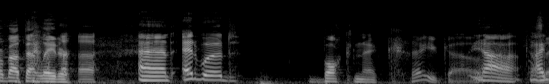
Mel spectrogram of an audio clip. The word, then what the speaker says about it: Bochnik: And Edward Bochnik. There you go. Yeah. I've been with us. All these years, I thought it was Bochniak. A is silent.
